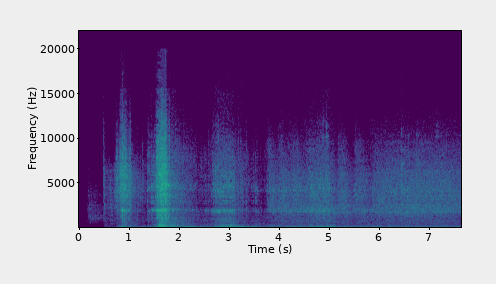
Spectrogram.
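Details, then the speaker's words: 1963 Chevrolet Corvette 327 small-block V8, cold start after sitting a couple of days: catches almost instantly, a couple of brief flares, then settles into a steady, even low rumble; healthy start and smooth idle. "Hey, everything looks pretty good to me. Quiet, smooth operation, nice idle. You heard it start up instantly."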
